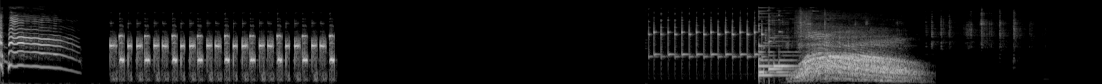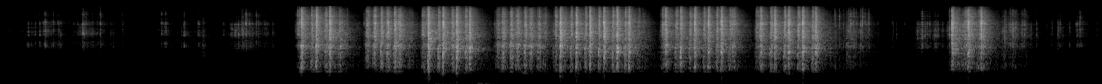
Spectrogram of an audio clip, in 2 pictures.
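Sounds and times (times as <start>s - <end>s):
plastic beads rattling in toy bottle: 11.2s - 22.0s.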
